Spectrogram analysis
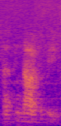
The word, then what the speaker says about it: ethnography: How would you put the accent on the second syllable? Ethnography. Yeah, I was so good. I know you keep wanting to say like ethno. Yeah. And then it makes the rest of it.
